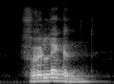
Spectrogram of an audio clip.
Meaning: 1. to extend, to lengthen 2. to protract, to delay 3. to become longer, to lengthen
- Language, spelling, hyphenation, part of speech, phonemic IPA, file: Dutch, verlengen, ver‧len‧gen, verb, /vərˈlɛ.ŋə(n)/, Nl-verlengen.ogg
